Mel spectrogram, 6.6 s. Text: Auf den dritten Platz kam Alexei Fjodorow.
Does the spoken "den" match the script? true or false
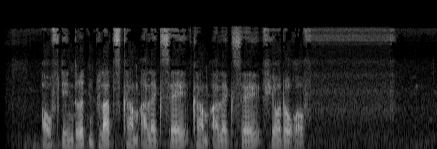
true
